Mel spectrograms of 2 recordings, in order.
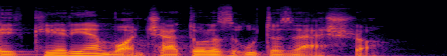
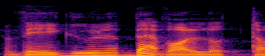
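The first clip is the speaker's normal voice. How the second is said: ordinary delivery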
